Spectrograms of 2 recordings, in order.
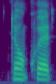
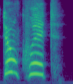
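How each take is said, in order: First: Said in the usual way. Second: Much higher and louder, urging hard; emphatic cheer. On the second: Real, not acted. Streamer urges a dissertation student not to give up, loud cheer. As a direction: shout it as a rallying cry.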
